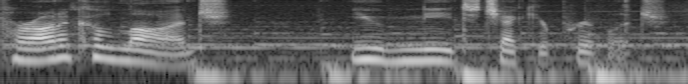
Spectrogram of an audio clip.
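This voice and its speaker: A woman's voice: mid-range voice, moderate pace, a little mellow, natural voice. An actress playing an earnest, guarded teenage girl who confides in her diary and bristles when challenged, in a radio drama. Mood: indignant. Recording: music under the dialogue.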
